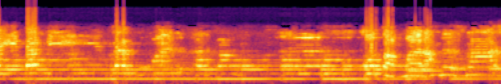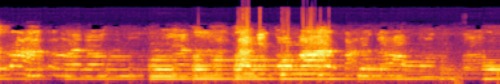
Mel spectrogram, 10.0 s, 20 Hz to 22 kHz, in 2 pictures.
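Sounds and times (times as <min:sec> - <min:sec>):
high voice singing: 0:00.0 - 0:10.0
plucked string accompaniment: 0:00.0 - 0:10.0.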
